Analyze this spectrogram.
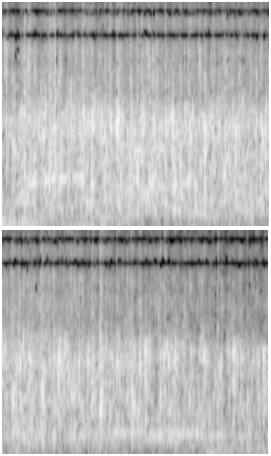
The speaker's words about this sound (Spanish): Puedes darle un fuerte aplauso a Dios.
